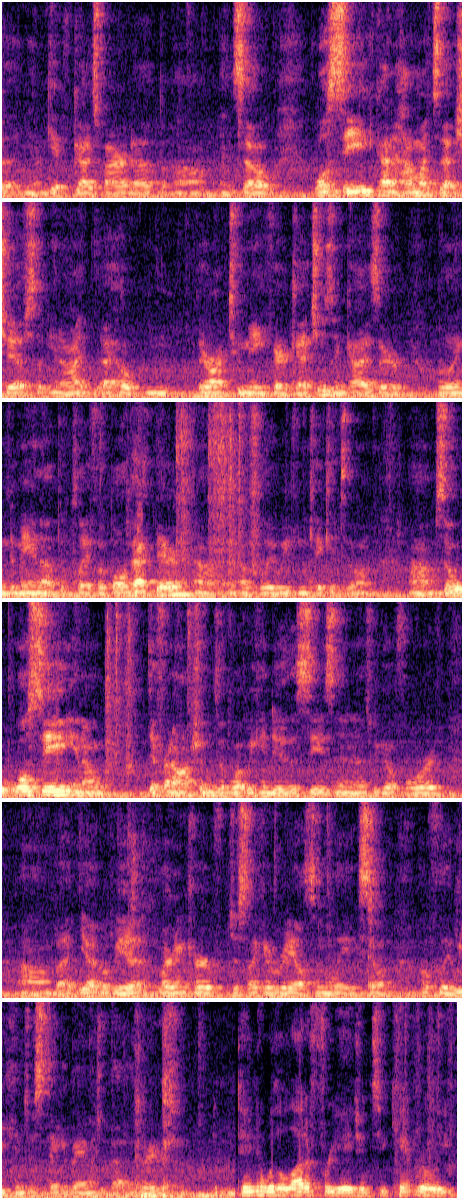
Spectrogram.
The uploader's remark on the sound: Take a listen to the entire press conference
